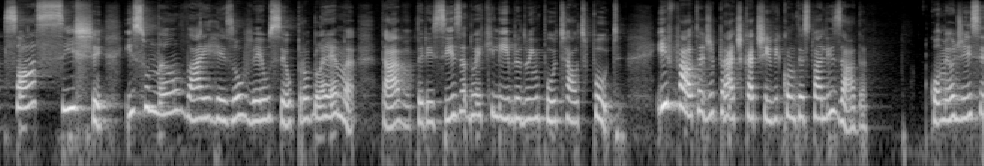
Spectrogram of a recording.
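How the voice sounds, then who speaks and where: Young woman, high voice, English tutor, explains step by step, checks in often. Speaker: English teacher and mentor. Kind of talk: online lesson on study techniques.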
